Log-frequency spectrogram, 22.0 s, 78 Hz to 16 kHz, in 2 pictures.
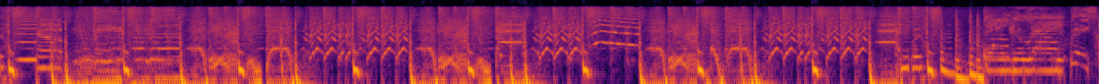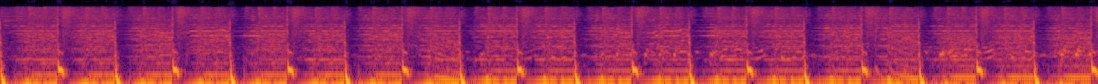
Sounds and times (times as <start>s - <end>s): Dubstep: 0.0s - 21.9s.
